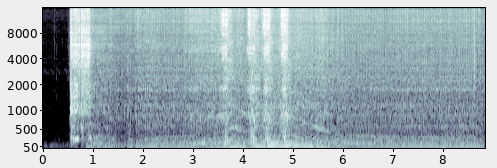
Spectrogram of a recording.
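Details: Solex carburetors after idle set around 700–760 rpm and linkage adjusted so idle does not change: hot start with a short crank, immediate firing, a couple of quick revs, then a smooth steady idle; normal hot start.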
